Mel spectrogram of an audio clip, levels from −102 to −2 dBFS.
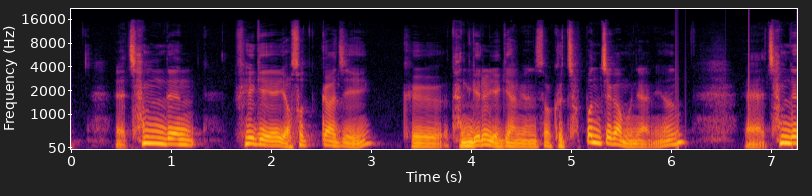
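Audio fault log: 6.05–6.78 s: processor overload crackle. The processor fell behind and missed a run of short audio deadlines, about fifteen across the stretch, which fits buffers of roughly 10 ms. Each missed slice was skipped outright, leaving hard-edged gaps that pile up into a gritty crackling tear across the speech until the load eases.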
